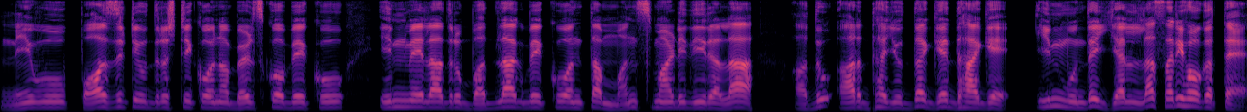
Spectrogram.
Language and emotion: Kannada, happy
